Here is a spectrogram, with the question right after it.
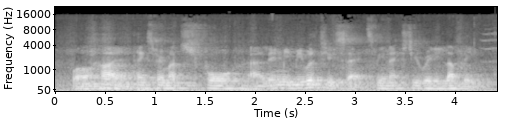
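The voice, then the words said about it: South African Durban accent. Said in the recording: “If you're wondering where the accent is from, I grew up in South Africa ... not just a South African accent, but it's more precisely a Durban accent as well ... you spent a number of years in New Zealand as well”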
